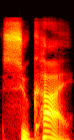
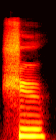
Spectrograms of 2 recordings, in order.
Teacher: So it's not sukai. It's a highlevel tone followed by a quick drop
